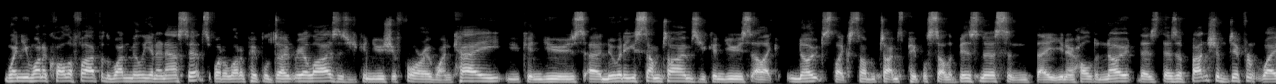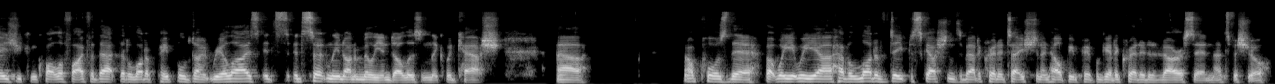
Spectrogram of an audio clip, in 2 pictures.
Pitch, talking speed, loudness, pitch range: 130 Hz, 240 wpm, -16 LUFS, 120-145 Hz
